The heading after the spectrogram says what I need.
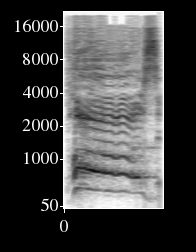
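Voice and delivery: very slow, high, booming wizard cry; Gandalf shout. Retold or imitated. Fan doing Gandalf for friends, booming slow shout. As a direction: bellow it like a wizard barring the bridge. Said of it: "it's terrible".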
